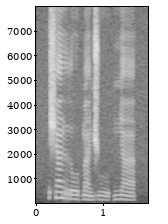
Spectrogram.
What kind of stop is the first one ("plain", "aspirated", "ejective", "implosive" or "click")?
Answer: implosive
